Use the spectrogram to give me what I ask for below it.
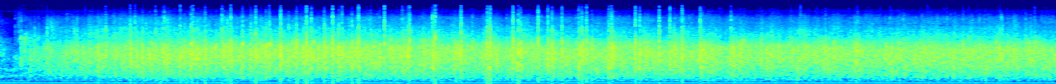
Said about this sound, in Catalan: Es reprodueixen i es multipliquen els aplaudiments.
